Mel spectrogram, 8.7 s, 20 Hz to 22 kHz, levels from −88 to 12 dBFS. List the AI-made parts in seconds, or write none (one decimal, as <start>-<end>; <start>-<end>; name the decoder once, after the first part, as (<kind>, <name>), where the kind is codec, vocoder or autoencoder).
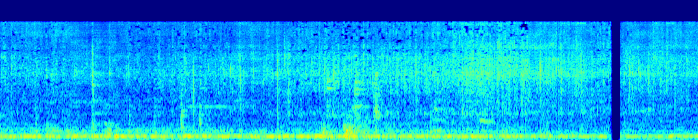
0.8-1.6 (codec, SNAC); 2.9-3.6; 6.6-7.4; 7.9-8.7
